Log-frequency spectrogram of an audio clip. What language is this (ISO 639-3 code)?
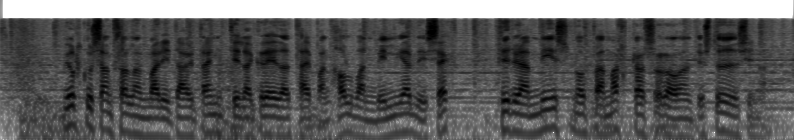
isl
